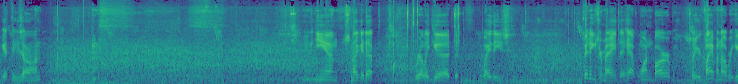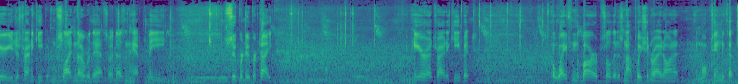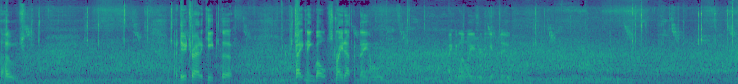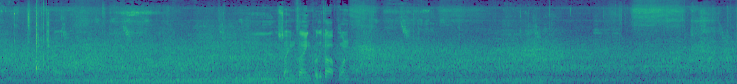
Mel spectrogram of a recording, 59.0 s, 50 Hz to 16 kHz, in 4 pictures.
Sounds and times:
Speech: 0.0s - 0.8s, 6.1s - 7.5s, 8.3s - 10.2s, 11.7s - 18.1s, 19.3s - 20.2s, 23.0s - 24.2s, 25.8s - 30.0s, 33.0s - 34.2s, 35.4s - 37.2s, 38.5s - 39.8s, 49.4s - 51.3s.

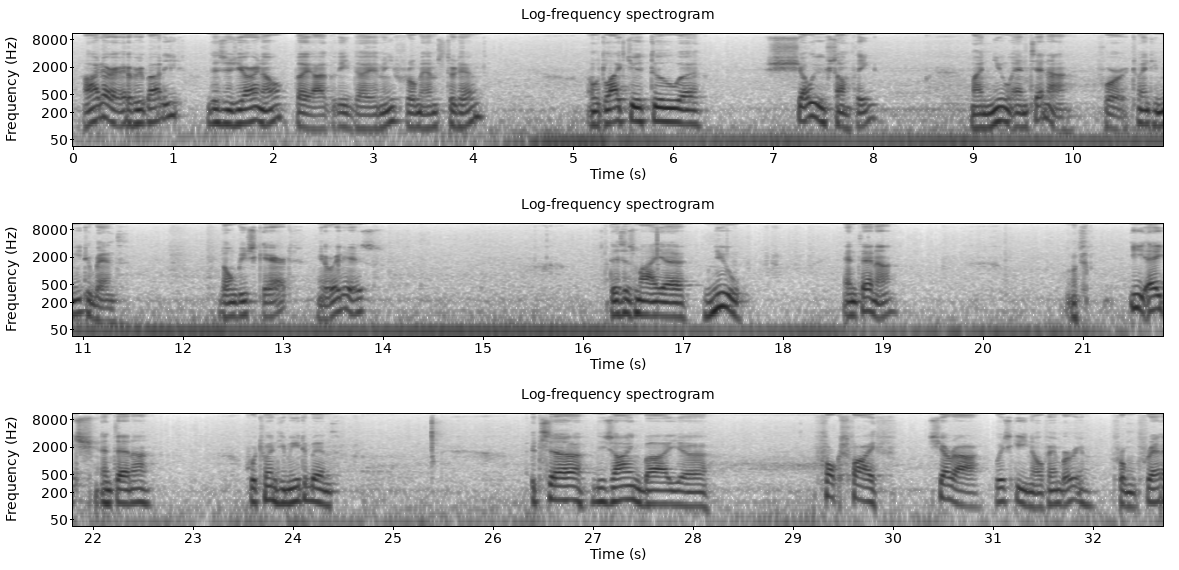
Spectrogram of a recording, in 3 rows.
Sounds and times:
Inside, small room: 0.0s - 32.7s
Speech: 0.1s - 4.2s, 5.2s - 6.4s, 7.0s - 8.2s, 9.0s - 11.6s, 12.4s - 14.1s, 16.2s - 17.8s, 18.6s - 19.3s, 20.8s - 22.7s, 23.6s - 24.6s, 26.4s - 28.3s, 29.2s - 32.7s.

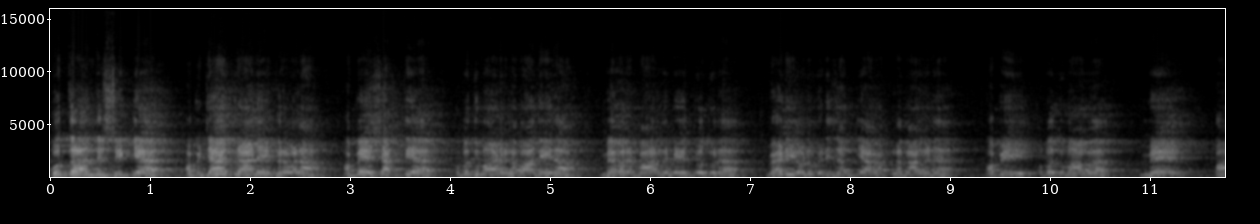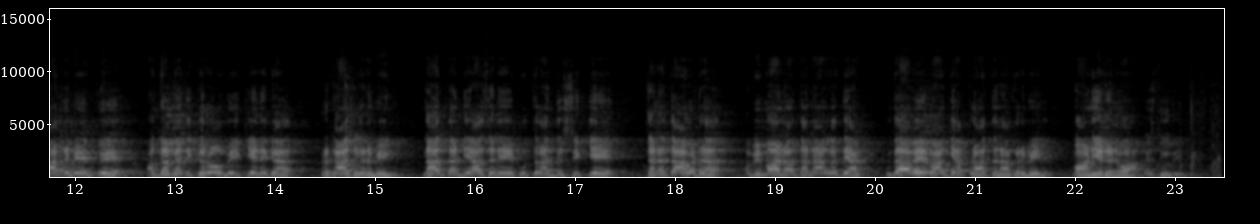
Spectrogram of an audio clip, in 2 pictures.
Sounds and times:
Male speech, man speaking: 0.0s - 23.2s.

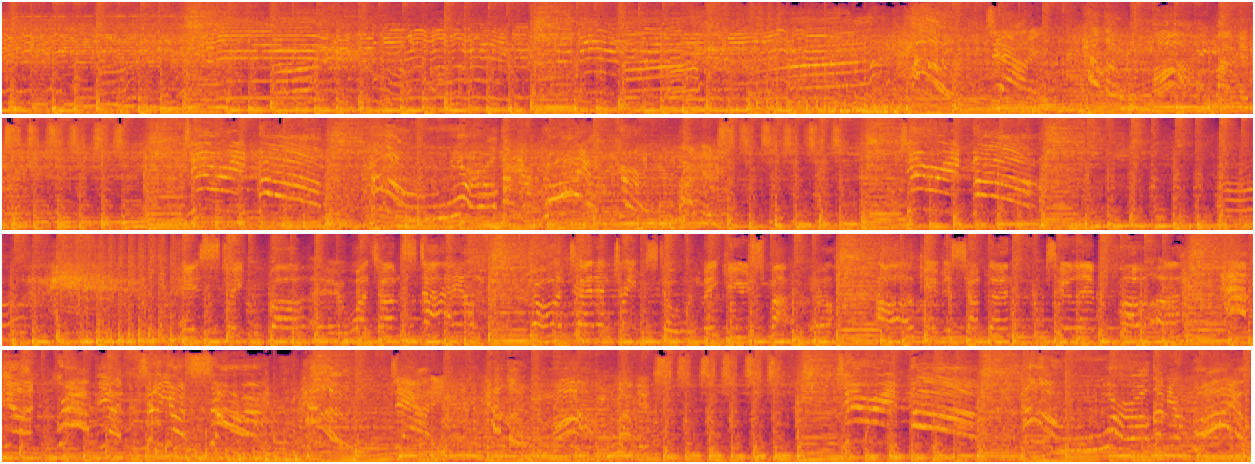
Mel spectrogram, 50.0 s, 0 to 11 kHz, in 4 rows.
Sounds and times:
Psychedelic rock: 0.0s - 50.0s.

